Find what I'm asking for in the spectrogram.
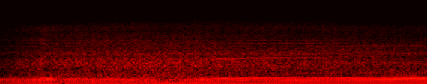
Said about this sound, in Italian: Prende la pistola. Sale in moto e parte.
